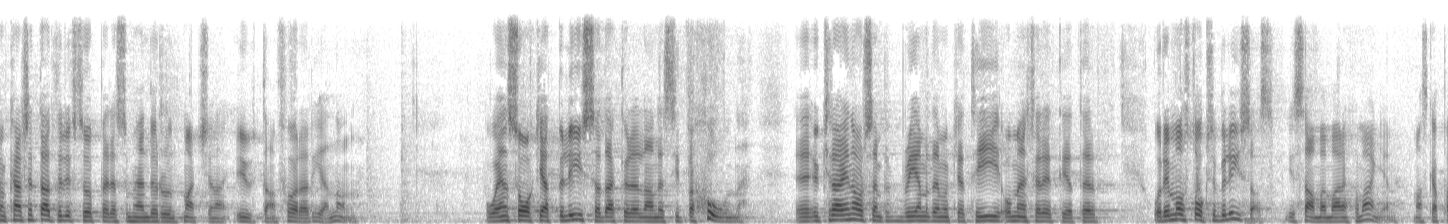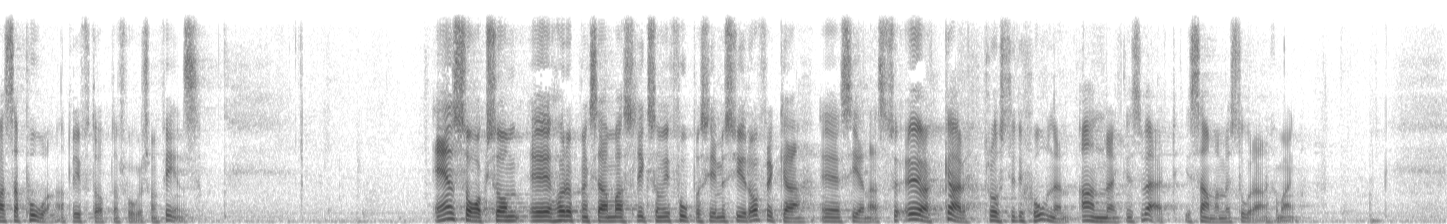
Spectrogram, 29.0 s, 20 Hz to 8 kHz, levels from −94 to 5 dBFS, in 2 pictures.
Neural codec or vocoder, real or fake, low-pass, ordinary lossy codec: none; real; 7.2 kHz; none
